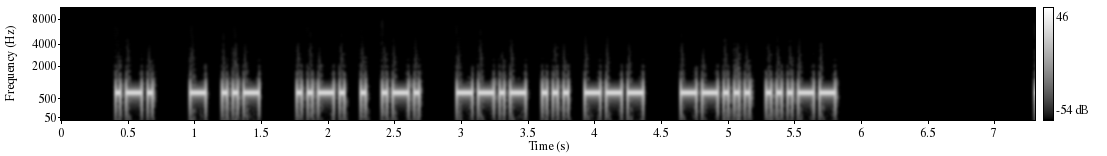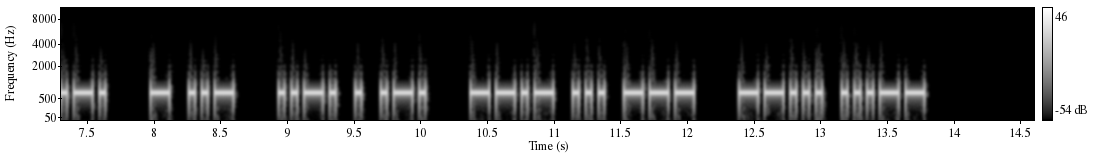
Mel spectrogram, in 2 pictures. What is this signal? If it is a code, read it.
Morse code, heard as a keyed tone, about 33 wpm, 700 Hz. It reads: R TU FER QSO 73 R TU FER QSO 73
